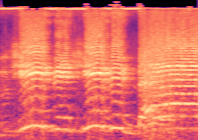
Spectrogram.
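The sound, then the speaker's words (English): A man calls to sheep with the call "sheepy back" in long, drawn-out, sing-song phrases, loud, with rising and falling pitch and a brief pause before a final sustained call. “And when you're calling sheep, how did you call sheep?”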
